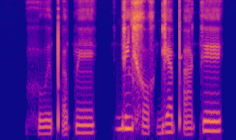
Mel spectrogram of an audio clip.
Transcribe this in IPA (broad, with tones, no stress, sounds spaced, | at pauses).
h u˩ ɪ̯ pʼ ɐ˩ p ẽ˧ | ɡ e˥ lʲ x ɔ˩ x ɡʲ a˧ pʼ a˩ k e˥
